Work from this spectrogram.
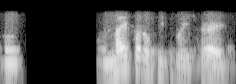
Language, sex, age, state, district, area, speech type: Maithili, male, 18-30, Bihar, Samastipur, rural, conversation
